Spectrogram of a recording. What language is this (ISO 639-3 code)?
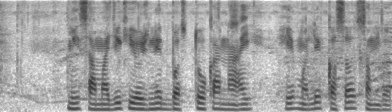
mar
